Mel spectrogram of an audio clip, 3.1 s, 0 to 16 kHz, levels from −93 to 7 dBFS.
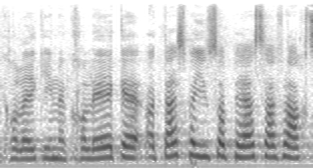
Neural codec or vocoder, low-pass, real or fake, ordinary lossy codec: none; 14.4 kHz; real; AAC, 96 kbps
